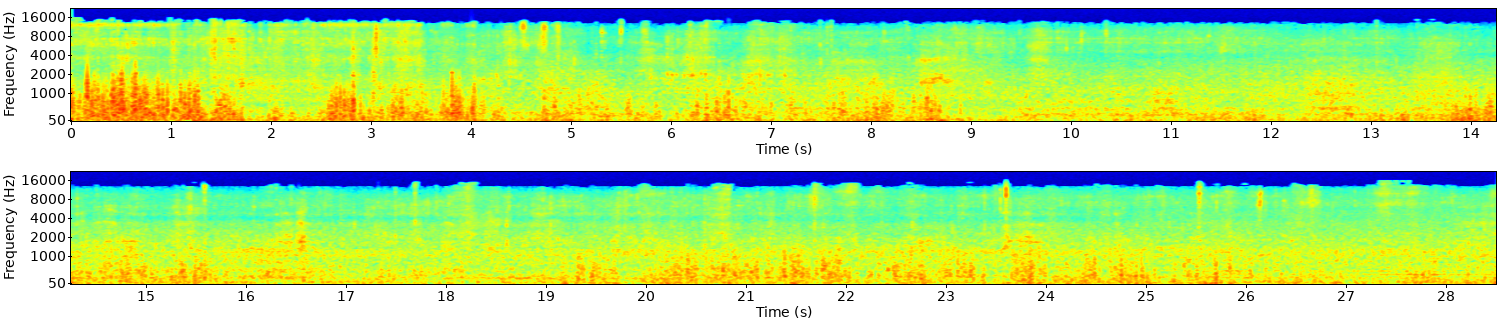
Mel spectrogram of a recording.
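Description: Wind buffeting the microphone of a camera carried on a moving bicycle: a steady low rumble, loudest over the first few seconds.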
